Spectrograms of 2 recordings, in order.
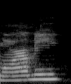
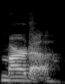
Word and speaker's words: Marta: And some of these came from, how do you say her name, Marmy? Yeah, her name is Marta. Marta, okay.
